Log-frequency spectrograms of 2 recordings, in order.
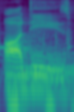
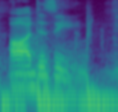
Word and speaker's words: Audeze: i was inclined to read the name as audis but i soon learned it was autism a good mnemonic for this is remembering that odyssey rhymes with odyssey autozy is a brand with a lot of audiophile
